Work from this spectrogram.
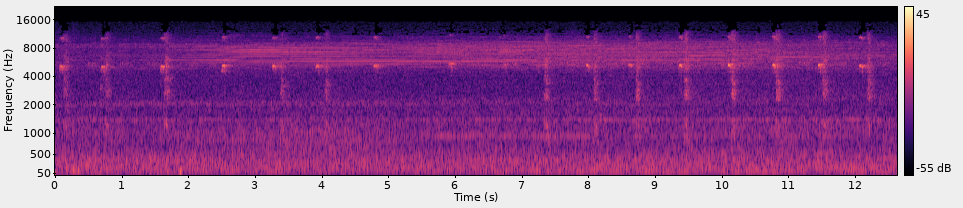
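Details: A red squirrel gives a long run of alarm calls, nearly twenty clipped, high chipping notes repeated at a brisk, slightly irregular pace, with a steady hum and faint tonal whine behind.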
